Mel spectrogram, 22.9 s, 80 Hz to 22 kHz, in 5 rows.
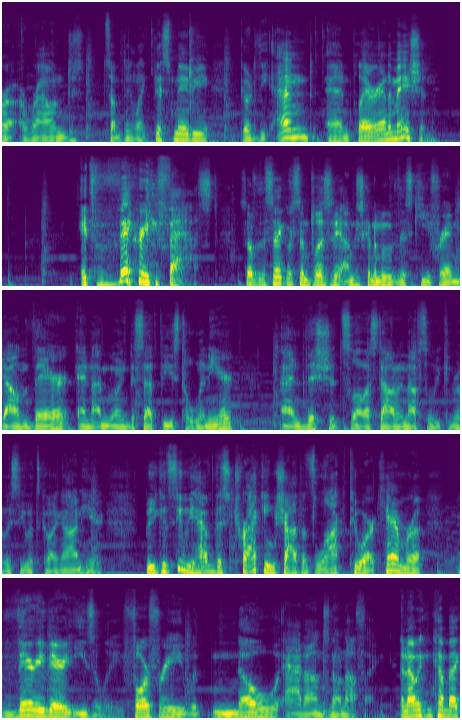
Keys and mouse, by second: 0.2-1.5 drag, 3.2 click, 3.8 space, 7.7 g, 8.5 click, 9.5 click, 10.1 click, 10.8-12.4 drag, 13.0 click, 22.3-22.9 drag.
